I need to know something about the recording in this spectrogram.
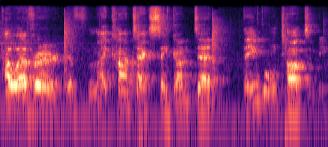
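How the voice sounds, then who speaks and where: A man's voice: a little high, animated, unhurried, soft background music. A man playing a hesitant, flippant small-time drug dealer in a tabletop game, casual and self-deprecating. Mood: nervous, resigned. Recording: roomy, distant microphone.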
